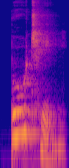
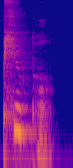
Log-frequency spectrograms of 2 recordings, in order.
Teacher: the only thing you should feel happening is your tongue arching into E before you make the second sound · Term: J Glide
